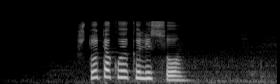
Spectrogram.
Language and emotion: Russian, neutral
